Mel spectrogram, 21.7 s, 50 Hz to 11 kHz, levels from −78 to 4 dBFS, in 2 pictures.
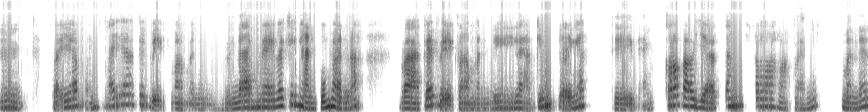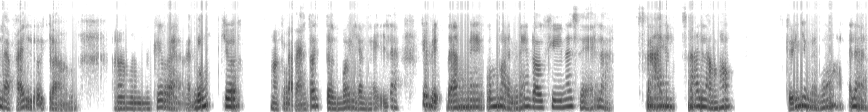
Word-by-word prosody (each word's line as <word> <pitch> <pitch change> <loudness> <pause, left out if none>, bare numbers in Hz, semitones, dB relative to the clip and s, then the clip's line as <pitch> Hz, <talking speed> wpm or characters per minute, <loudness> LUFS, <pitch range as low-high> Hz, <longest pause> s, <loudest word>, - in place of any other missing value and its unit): ừm. 190 0 0 0.4
Vậy - - -1
á, 210 +4 +2
bạn 170 - -9 0.2
thấy 220 +1 -2
á, 280 +3 -2
cái 270 -1 -2
việc - - 0
mà 160 0 -3
mình 145 -1 -8 0.3
mình 160 +1 -2
đam 190 +1 +4
mê 200 0 +3
với 235 +2 +5
cái 275 +4 -2
ngành 200 -10 +6
của 180 - +5
mình 220 +2 +6
á, - - +1 0.5
và 160 -2 +5
cái 240 +3 +4
việc - - +3
là 155 - 0
mình 150 - -5
đi 175 - -1 0.2
làm 175 -2 -1
kiếm 210 +2 +2 0.2
tiền - - +2
á, 235 - +2 0.4
thì - - -1
bạn - - -10 0.2
có 250 +2 +5
bao 235 -2 +6
giờ 190 -5 +2
tăng 230 0 +3 0.2
cho 220 - -1 0.2
hoặc 160 -3 -8
là 150 -1 -7
giúp 210 - -4 0.3
mình 170 -4 -1
á 200 +6 0
là 210 -4 +1
phải - - 0
lựa - - 0
chọn, - - -3 0.5
ờm, 165 0 -2 0.3
kêu 200 - 0
bằng 195 -1 -1
là, - - -4
đúng 195 +5 +5 0.2
chưa? 220 -2 +6 0.4
Hoặc - - -3
là - - 0
bạn - - -2
có 225 - +2
từng 160 -2 0
bao 180 +2 0
giờ 165 - -1
nghĩ 150 -1 -5
là 205 -2 -3 0.3
cái 270 - +1
việc 185 -5 +2
đam 190 0 +3
mê 210 - 0
của 220 - -1
mình 180 -7 0
á, 190 - -1
đôi 195 -2 +3
khi 195 +1 -1
nó 220 +2 +1
sẽ 180 -4 -4
là 205 -5 -4 0.4
sai 235 -2 +3 0.2
sai 225 -1 +1
lầm 185 -6 +2
hông? 205 +3 0 0.7
Kiểu - - +1
như, 245 - +5
mình 200 -3 -2
muốn 185 +3 -2
hỏi 250 -2 -6
là 230 -2 +2
195 Hz, 225 wpm, -23 LUFS, 175-225 Hz, 0.7 s, ngành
